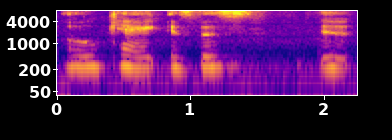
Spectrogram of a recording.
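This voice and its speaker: A woman talking as a player in a tabletop game, hesitant and deliberate, partly in character. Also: fairly high pitch, flat delivery, mellow. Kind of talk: in-character casual game discussion.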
